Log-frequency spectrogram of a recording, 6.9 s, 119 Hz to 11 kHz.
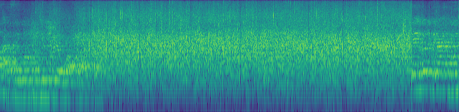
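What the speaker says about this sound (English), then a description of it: "So please give them a round of applause as they will be doing their welcome." Audience at the opening ceremony of the 2022 MCS All Star Classic, Salinas Union High School District, applauds in a dense, steady round of clapping lasting several seconds, with voices heard briefly at the start and end.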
